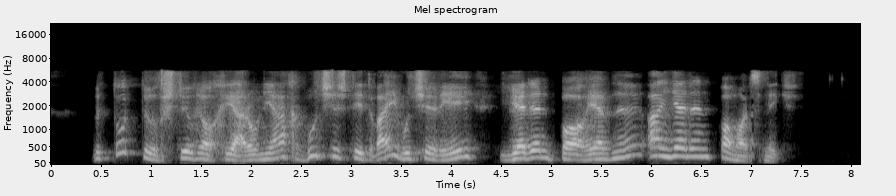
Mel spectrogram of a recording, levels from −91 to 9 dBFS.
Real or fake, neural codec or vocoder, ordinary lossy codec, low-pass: fake; codec, 16 kHz, 0.8 kbps, ZipCodec; AAC, 24 kbps; 5.4 kHz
